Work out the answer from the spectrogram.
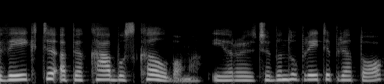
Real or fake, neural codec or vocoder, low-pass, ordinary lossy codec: fake; codec, 16 kHz, 0.3 kbps, FocalCodec; 7.2 kHz; AAC, 96 kbps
